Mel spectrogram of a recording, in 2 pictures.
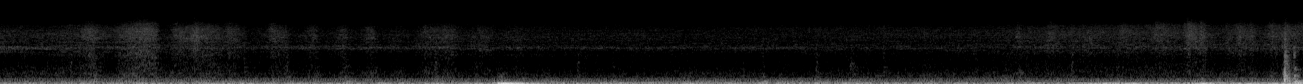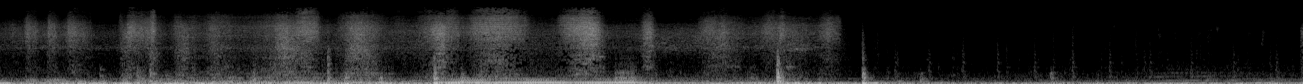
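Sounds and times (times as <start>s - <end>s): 
low rumble inside a car in an automatic car wash: 0.0s - 26.0s
car wash spraying and scrubbing: 0.6s - 5.0s, 11.2s - 22.4s.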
